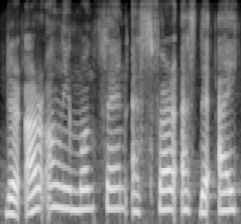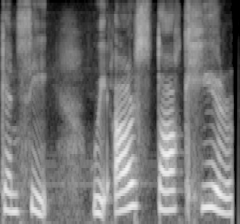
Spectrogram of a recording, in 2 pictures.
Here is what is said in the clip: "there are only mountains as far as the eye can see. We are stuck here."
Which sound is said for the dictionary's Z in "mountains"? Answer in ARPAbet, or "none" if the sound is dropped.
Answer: none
